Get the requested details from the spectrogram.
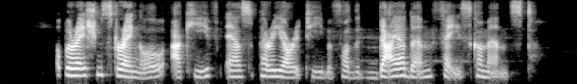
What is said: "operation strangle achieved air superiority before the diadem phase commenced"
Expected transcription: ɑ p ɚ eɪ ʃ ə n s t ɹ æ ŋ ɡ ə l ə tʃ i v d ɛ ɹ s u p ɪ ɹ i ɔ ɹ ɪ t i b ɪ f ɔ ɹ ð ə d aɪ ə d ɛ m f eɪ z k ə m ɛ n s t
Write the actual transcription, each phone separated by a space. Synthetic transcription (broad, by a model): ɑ p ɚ eɪ ʃ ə n s t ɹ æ ŋ ɡ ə l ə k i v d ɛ s u p ɪ ɹ i ɔ ɹ ɪ t i b ɪ f ɔ ɹ ð ə d aɪ ə d ɛ m f eɪ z k ə m ɛ n s t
